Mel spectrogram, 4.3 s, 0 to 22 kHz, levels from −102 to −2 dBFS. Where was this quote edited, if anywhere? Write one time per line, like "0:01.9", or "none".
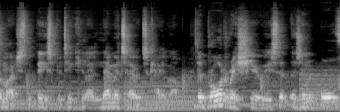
0:02.4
